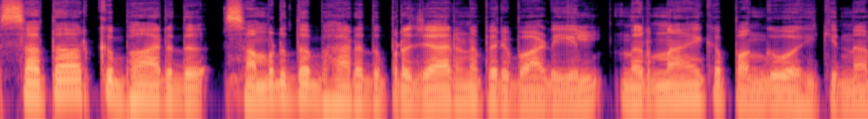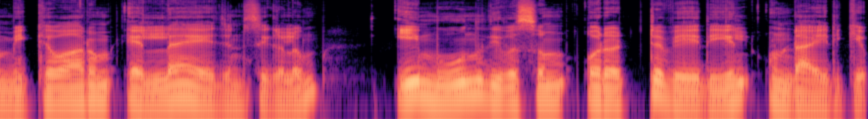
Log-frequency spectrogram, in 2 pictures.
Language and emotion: Malayalam, neutral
